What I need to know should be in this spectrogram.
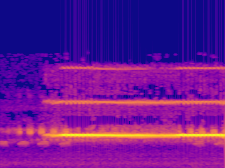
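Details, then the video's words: Insects calling in a nature soundscape: a faint pulsed chirping gives way after half a second to a loud, steady, high-pitched continuous trill with a fine rapid pulse, holding evenly to the end. "the sound of insects"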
